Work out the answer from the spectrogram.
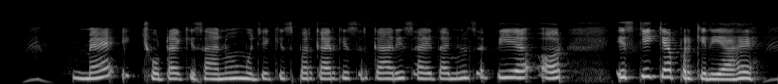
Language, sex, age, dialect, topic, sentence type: Hindi, female, 25-30, Garhwali, agriculture, question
